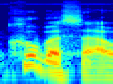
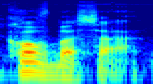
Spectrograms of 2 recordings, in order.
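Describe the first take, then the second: First: The first syllable is a plain oo vowel. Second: The first syllable ends in a V sound. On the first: This is the common regional form. "as opposed to Kubasa, which is K U B A S A" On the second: This is the original Ukrainian form. "the true Ukrainian uh, way to say the name is Kovbasa. It's, uh, it's K O V B A S A"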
